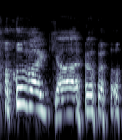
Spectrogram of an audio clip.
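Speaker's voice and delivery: breaking into helpless laughter; laughing. Real, not acted. Friend laughing, tearing up.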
